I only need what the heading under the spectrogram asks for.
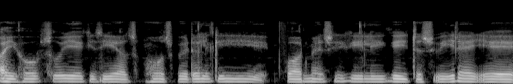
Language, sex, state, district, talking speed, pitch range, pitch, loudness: Hindi, male, Delhi, New Delhi, 175 wpm, 125-130 Hz, 130 Hz, -20 LUFS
